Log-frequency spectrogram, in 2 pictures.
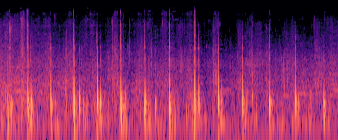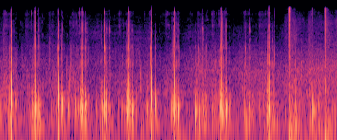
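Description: Footsteps of people walking briskly on dry dirt ground, an even run of crunching steps at about three a second.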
